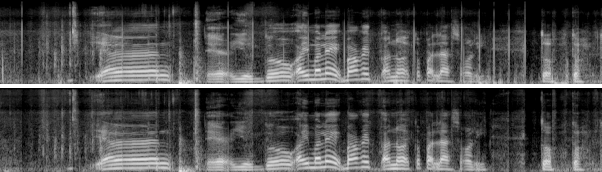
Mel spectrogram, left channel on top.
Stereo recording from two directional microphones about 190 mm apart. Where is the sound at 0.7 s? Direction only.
20° right (ahead or behind).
